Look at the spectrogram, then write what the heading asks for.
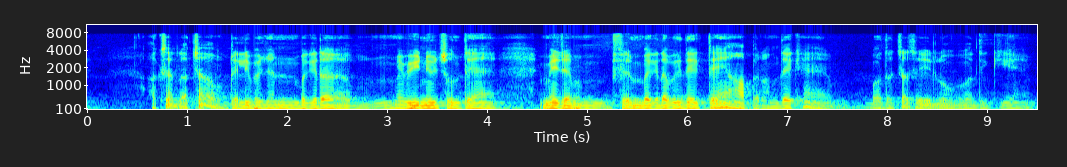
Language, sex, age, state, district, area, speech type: Hindi, male, 30-45, Bihar, Samastipur, urban, spontaneous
